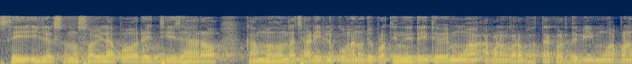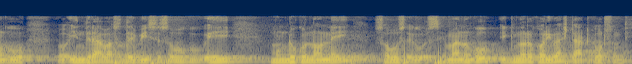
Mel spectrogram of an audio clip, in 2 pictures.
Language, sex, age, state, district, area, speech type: Odia, male, 30-45, Odisha, Khordha, rural, spontaneous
